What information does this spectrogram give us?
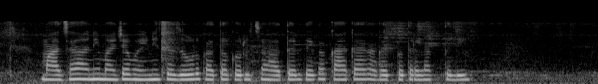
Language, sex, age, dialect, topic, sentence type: Marathi, female, 18-24, Southern Konkan, banking, question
